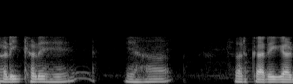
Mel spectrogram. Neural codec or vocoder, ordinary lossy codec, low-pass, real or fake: none; none; 3.6 kHz; real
